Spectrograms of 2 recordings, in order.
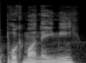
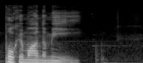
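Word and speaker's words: Pokémon-Amie: Pokemon Ami or Pokemon Amy, way people pronounce it, like it's a pun for the French mon ami, like my love. So Pokemon Ami, get it, mon ami.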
